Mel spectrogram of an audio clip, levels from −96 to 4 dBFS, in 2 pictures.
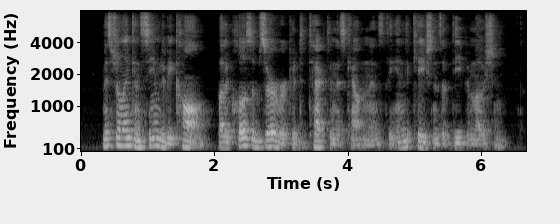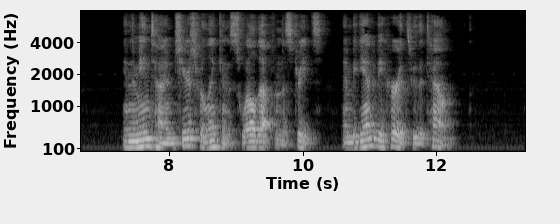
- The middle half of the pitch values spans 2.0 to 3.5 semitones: No, average, 5.1 semitones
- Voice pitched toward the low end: Yes, low, 130 Hz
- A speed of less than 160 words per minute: No, average, 175 wpm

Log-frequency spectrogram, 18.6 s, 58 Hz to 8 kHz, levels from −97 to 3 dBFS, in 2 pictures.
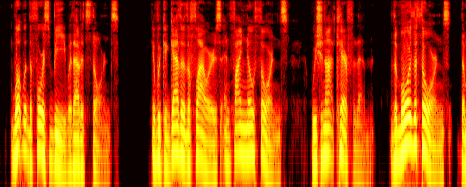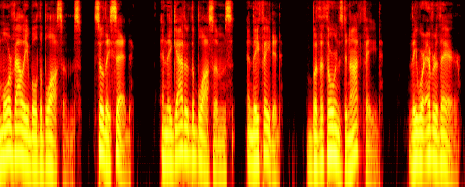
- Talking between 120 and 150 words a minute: No, average, 175 wpm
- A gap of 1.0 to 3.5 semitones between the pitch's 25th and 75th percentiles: No, average, 5.2 semitones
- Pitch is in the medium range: No, low, 115 Hz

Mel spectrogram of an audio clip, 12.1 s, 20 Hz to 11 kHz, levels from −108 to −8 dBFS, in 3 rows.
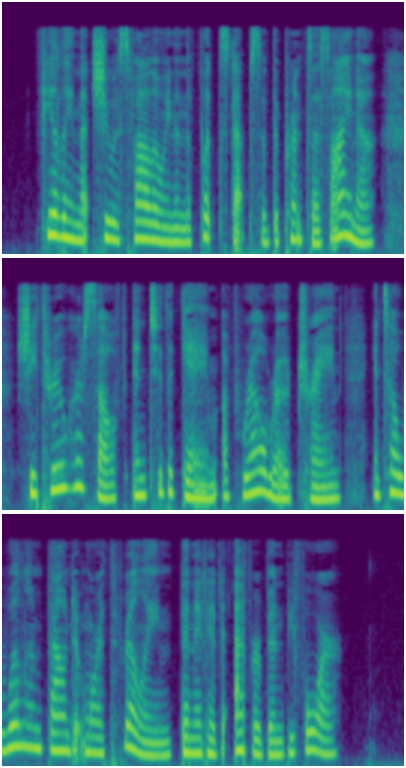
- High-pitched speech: Yes, high, 210 Hz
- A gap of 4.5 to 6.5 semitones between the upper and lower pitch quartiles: Yes, average, 5.1 semitones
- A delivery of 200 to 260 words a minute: No, average, 170 wpm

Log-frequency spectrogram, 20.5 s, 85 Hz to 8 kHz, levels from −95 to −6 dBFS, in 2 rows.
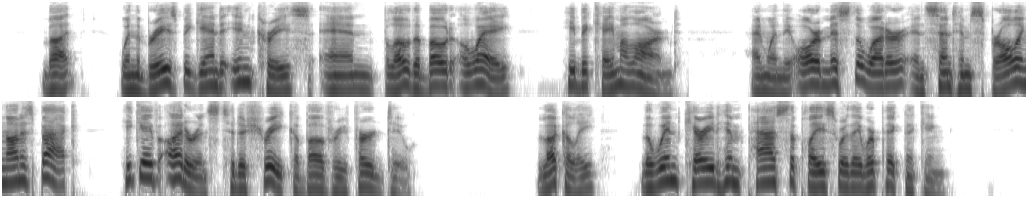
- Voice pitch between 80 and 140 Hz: Yes, low, 135 Hz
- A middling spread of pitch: Yes, average, 5.0 semitones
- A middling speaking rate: Yes, average, 145 wpm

